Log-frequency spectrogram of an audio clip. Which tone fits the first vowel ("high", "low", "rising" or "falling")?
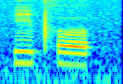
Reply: low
